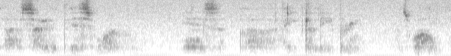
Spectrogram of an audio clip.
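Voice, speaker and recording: A man whispers at a fairly slow pace against noticeable background noise. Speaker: ASMR creator. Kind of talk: ASMR show-and-tell of a collection. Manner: whispered; casual, hesitant, many fillers.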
